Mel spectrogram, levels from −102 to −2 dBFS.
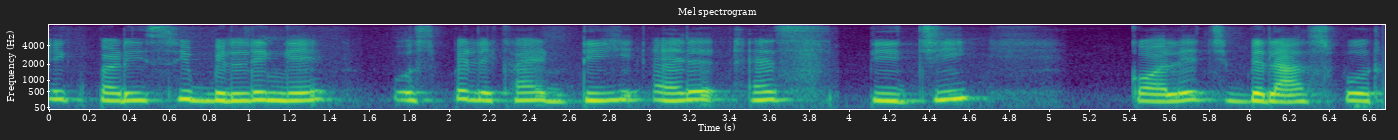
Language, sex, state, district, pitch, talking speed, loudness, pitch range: Hindi, female, Chhattisgarh, Bilaspur, 235 Hz, 100 wpm, -19 LUFS, 225-250 Hz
